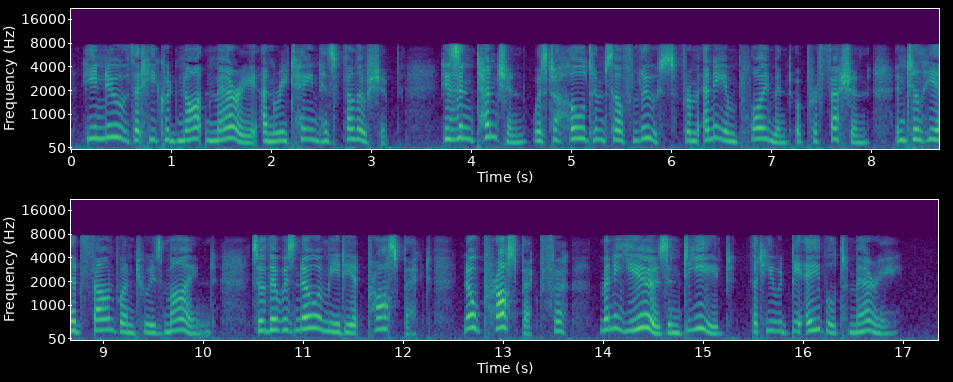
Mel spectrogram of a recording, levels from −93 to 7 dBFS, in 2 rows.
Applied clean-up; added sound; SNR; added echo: none; none; none; none.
